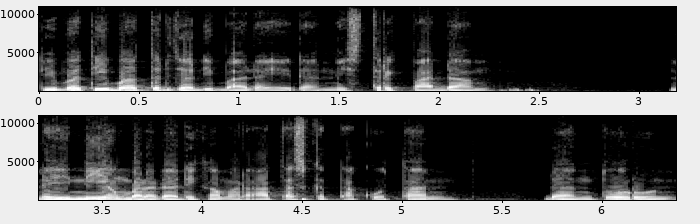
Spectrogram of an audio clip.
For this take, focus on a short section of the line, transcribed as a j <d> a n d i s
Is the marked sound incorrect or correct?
correct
